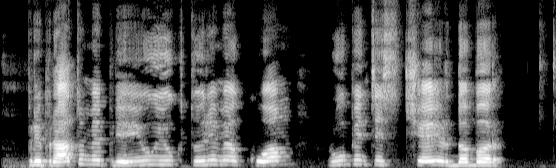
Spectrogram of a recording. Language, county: Lithuanian, Klaipėda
